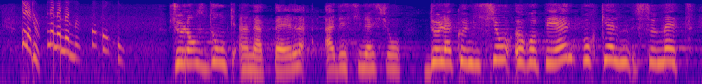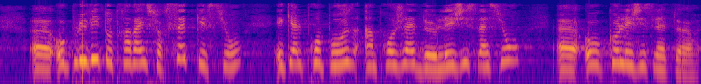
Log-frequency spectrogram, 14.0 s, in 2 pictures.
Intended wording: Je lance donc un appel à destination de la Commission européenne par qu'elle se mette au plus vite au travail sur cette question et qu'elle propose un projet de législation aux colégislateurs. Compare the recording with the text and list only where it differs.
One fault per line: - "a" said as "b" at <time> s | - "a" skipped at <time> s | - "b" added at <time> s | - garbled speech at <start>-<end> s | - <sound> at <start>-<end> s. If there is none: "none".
- chirp at 0.2-1.3 s
- "par" said as "pour" at 5.8 s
